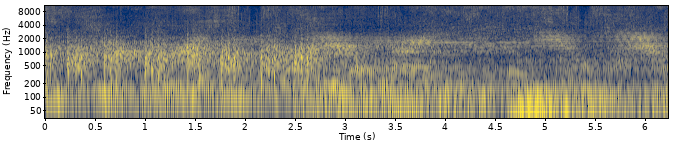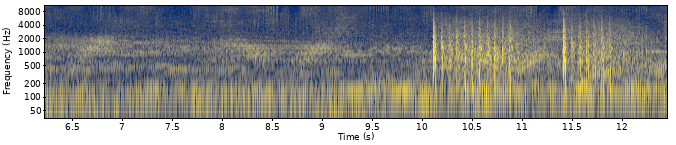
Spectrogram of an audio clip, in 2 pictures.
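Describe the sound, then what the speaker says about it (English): Enemy gunfire in the battle royale game Apex Legends: rapid automatic bursts crackle continuously for over twelve seconds, loud and close. Layered engine-like drones and heavier clustered shots come near the end, with no talking. "The enemies are shooting at me."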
